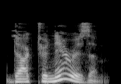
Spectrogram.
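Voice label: "doctrinairism", British English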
